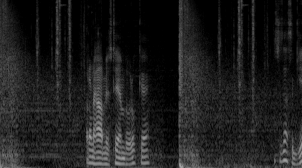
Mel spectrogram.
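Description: A rifle bolt clicks as it is worked.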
